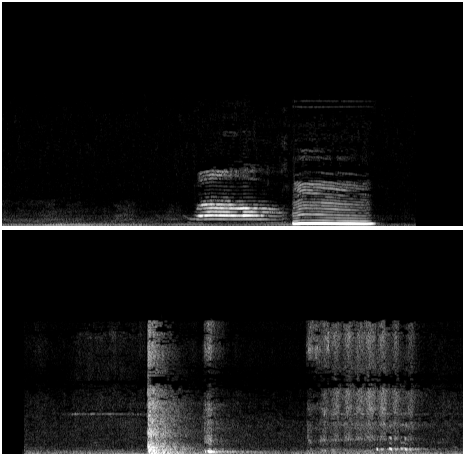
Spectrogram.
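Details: Domestic cat that has been attacking and biting its owner lets out two harmonic meows, the second long and strained, followed by silence, then a clatter, a short cry and a woman's voice in a small room.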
